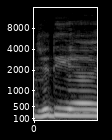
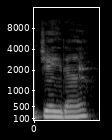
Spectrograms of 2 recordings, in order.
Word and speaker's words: Jadea: My name is Jada. Okay, it's spelled kind of weird. It's spelled Jadea. But it's not Judea, it's not Judea, it's not Judea, it's Jada. When I was younger, everybody used to always mispronounce my names.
